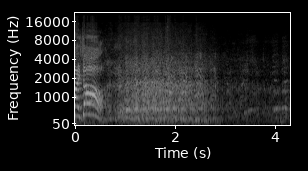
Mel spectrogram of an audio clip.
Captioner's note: audience laughs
